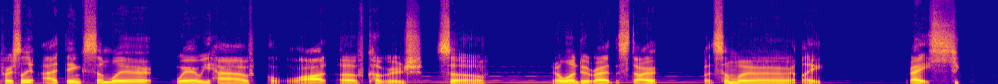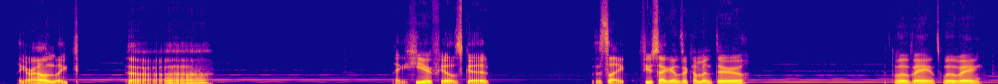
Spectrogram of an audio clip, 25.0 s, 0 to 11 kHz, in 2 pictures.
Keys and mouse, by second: 4.6-6.0 middle drag, 6.1 middle click, 6.3-7.7 middle drag, 20.6 space, 24.8 space.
